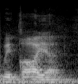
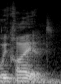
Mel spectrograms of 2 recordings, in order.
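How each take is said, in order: First: The word ends on a vowel without t. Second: The word ends with a clear t sound. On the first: This is the Arabic form of the word. "It's just simply put wiqaya" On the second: This is the Urdu form of the word. "Even in Urdu, wiqayat ... you would just use it as a regular ta"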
